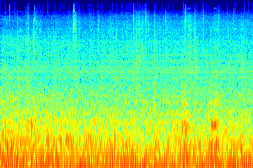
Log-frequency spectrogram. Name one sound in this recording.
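Tyres crunch over packed snow.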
